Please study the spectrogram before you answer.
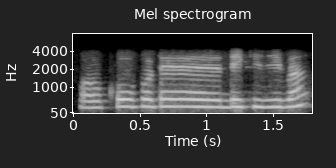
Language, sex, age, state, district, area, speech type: Odia, female, 45-60, Odisha, Mayurbhanj, rural, conversation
